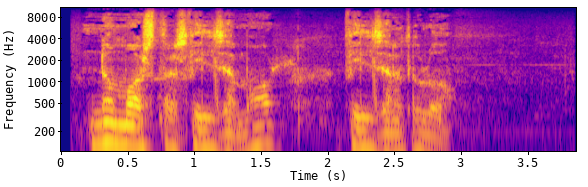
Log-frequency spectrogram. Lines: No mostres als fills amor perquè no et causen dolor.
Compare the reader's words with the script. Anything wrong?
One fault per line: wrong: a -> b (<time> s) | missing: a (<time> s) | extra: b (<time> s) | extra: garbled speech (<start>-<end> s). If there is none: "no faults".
missing: als (0.9 s)
wrong: perquè -> fills (2.1 s)
missing: causen (2.7 s)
